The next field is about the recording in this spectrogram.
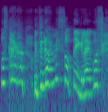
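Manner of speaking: high, baffled shout with a laugh. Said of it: "We were shouting at the T V".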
